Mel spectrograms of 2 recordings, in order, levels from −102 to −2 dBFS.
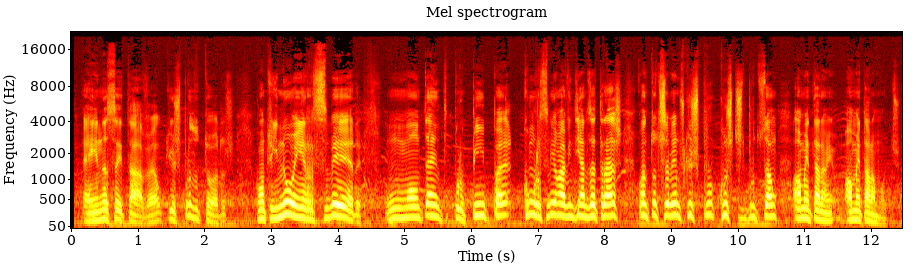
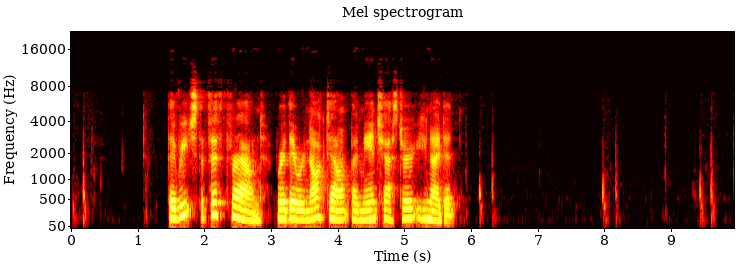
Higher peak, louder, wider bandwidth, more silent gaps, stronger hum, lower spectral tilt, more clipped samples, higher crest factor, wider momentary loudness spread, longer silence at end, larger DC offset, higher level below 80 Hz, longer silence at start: about the same, -2 dBFS vs -2 dBFS; about the same, -17 LUFS vs -18 LUFS; first, 16 kHz vs 8.8 kHz; neither; neither; about the same, -5.5 dB/octave vs -5.5 dB/octave; neither; about the same, 16 dB vs 18 dB; first, 12 LU vs 6 LU; second, 0 s vs 3.8 s; first, 0.2% vs under 0.1%; first, -46 dBFS vs -58 dBFS; second, 0.2 s vs 1.45 s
